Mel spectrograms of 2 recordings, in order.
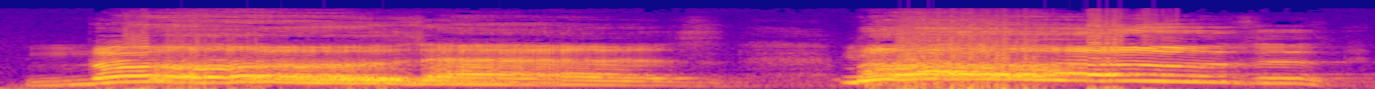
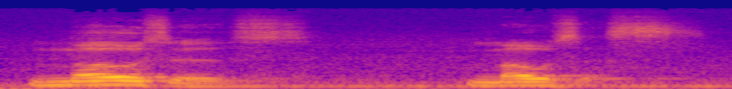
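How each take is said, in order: First: Huge, high, shouted call from above; God's voice from the old movie, calling Moses in a huge shout; booming movie God voice. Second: Lower, soft calling of the name; God tenderly naming Moses, not booming; gentle God voice. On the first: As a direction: thunder the name like a movie God. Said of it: "That's the voice of God". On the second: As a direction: call him gently, protectively. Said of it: "God is protecting Moses". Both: Retold or imitated.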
